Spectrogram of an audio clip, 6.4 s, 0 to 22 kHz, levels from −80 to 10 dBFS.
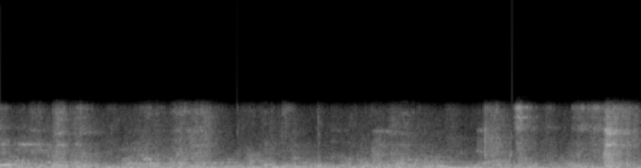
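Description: From the start the audio is muffled and hoarse, with nothing above 8.7 kHz. That points to Opus compression at a low rate, likely around 16 kbps, where the encoder falls back to its SILK speech mode.

At 2.37 s and again at 5.12 s the sound jumps forward with no silence in between, so each is a skip rather than a dropout. Each loses roughly a third of a second. The regular spacing fits audio missing between chunks, likely 3-second chunks, with a piece lost at every changeover.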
